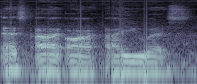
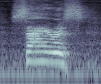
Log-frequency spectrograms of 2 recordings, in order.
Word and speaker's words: Sirius: mispronounce it and say Cyrus, Cyrus to the stage. And it was like all right, no. And I like the double antandrinness of I'm Sirius like the brightest star in the sky.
